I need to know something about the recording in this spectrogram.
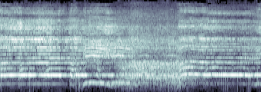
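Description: A man chants in a long, wavering voice through a microphone and loudspeakers.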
